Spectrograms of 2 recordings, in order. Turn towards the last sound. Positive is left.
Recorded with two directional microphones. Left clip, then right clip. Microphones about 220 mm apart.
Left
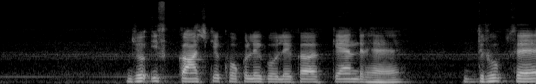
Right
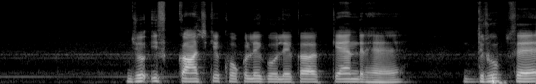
turn(degrees=-30)  # may be behind; listen again after turning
